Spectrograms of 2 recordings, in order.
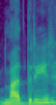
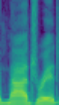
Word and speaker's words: Madrid: U.S., southern border state, there is a 50-50 chance I'll mispronounce the name of the small mountain mining town on the northern tip of the Turquoise Trail. Madrid, not Madrid.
